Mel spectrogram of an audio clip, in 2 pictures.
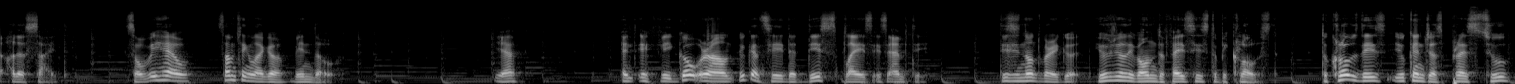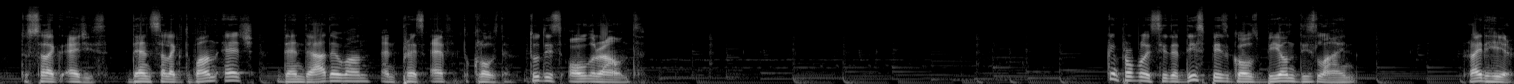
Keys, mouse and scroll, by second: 0.3 click, 0.6 x, 1.1 x, 2.1 x, 2.4 middle drag, 2.7 click, 3.0 x, 3.8-4.7 middle drag, 4.9 shift+middle drag, 5.2-5.8 scroll down 1, 7.8 middle drag, 8.6 scroll up 1, 8.9 middle click, 10.5-11.2 middle drag, 13.1 alt+a, 15.0 2, 16.5 click, 17.5 shift+click, 18.0-18.4 middle drag, 19.0 f, 20.3 click, 20.7 shift+click, 21.0 f, 21.1 middle click, 21.6-22.0 scroll up 1, 22.0 click, 22.4 shift+click, 23.1 f, 23.3 shift+middle drag, 23.6 middle click, 24.3 click, 24.7 shift+click, 25.1 f, 25.5 alt+a, 25.7 middle drag, 26.0 scroll down 1, 27.0 middle click, 28.7 middle click.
